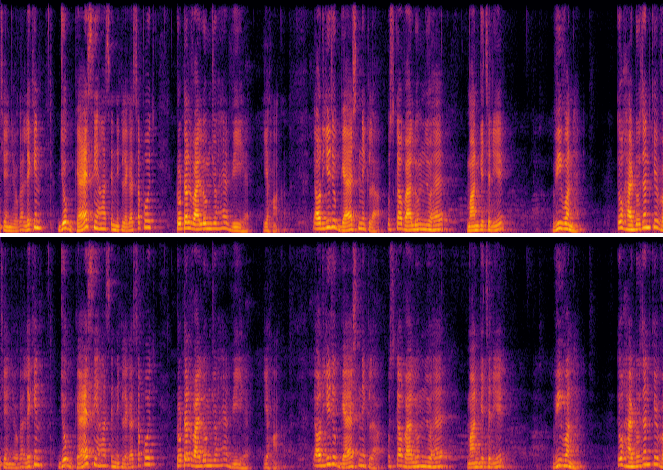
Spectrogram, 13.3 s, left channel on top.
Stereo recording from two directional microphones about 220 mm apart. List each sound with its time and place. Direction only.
0.0 s speech: 50° left (ahead or behind)
11.0 s speech: 50° left (ahead or behind)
